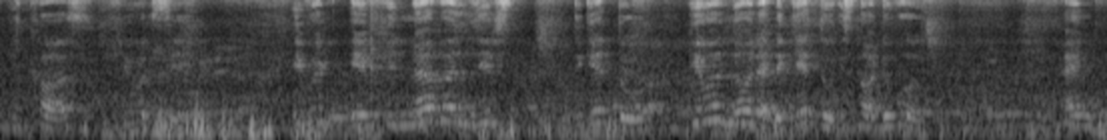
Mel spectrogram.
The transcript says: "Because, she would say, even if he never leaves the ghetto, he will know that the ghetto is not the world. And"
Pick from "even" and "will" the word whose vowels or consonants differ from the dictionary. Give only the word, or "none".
even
